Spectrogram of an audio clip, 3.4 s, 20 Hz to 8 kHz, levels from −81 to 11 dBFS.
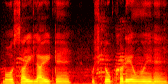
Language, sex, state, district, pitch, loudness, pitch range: Hindi, female, Maharashtra, Mumbai Suburban, 155 Hz, -17 LUFS, 145-160 Hz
